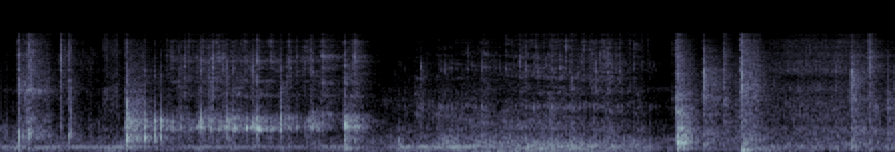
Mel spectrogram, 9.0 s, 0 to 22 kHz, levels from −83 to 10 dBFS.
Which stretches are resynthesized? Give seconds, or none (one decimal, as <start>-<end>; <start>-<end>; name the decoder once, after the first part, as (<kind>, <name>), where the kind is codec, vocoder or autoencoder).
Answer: 0.0-5.3 (vocoder, WaveNeXt); 5.9-6.7; 7.4-9.0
